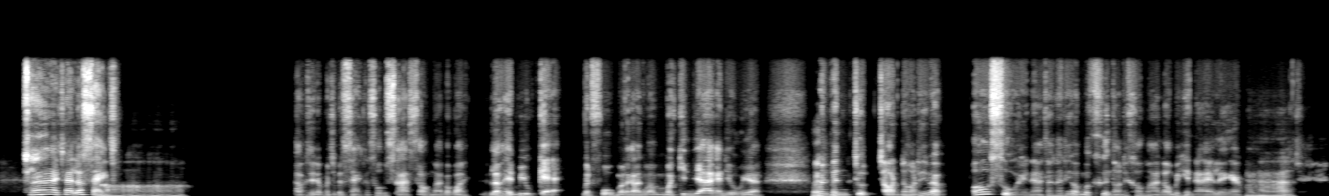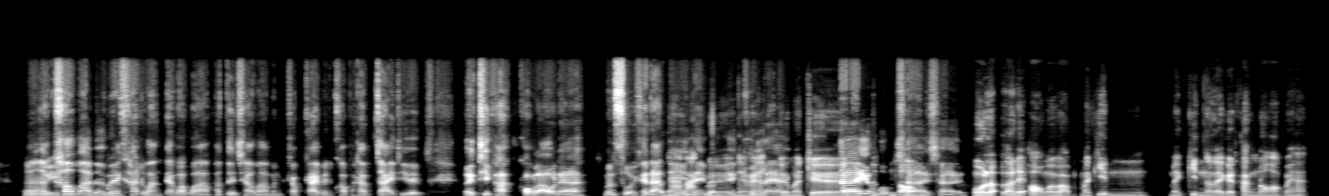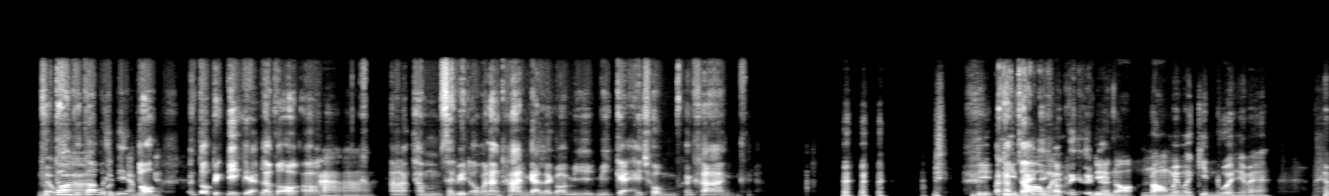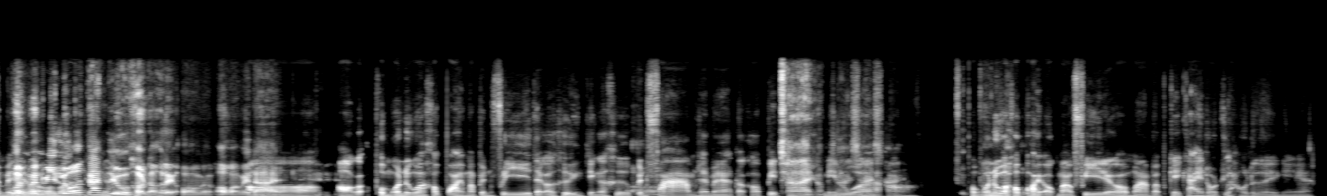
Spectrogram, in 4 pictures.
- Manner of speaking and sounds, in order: chuckle; tapping; other noise; chuckle; chuckle
- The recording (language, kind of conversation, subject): Thai, podcast, คุณเคยมีครั้งไหนที่ความบังเอิญพาไปเจอเรื่องหรือสิ่งที่น่าจดจำไหม?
